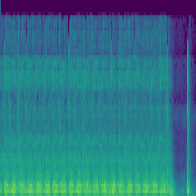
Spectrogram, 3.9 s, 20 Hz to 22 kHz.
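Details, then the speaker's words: 1972 Dodge W200 Power Wagon, first crank in years during revival, no throttle; even starter churn about three compression pulses a second, spinning freely without catches or knocks, a little fuel trickling from a line; normal cranking. "Saw a little bit of fuel coming out of that line there, but it turned over not so bad."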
